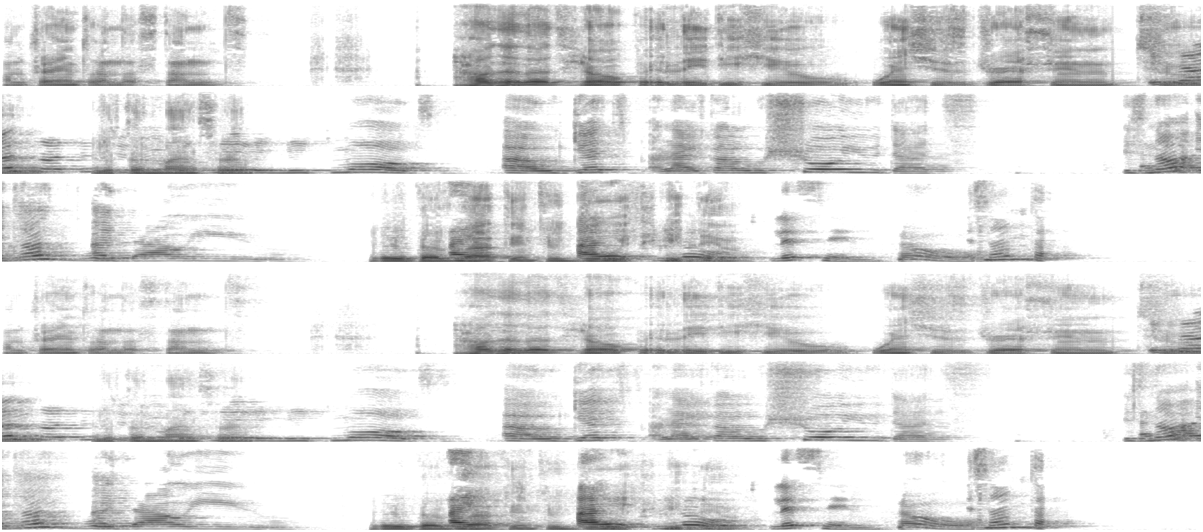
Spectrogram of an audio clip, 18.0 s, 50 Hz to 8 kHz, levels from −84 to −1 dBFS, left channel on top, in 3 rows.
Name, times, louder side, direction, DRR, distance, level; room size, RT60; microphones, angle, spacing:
voice 1, 0.0-1.2 1.7-1.8 2.3-7.3 13.8-15.7, left 3 dB, 65° left, 1.3 m, -33 dB
voice 2, 5.7-8.1 8.5-10.8 11.6-12.6 16.9-17.2, left 2 dB, 30° left, 3.1 m, -37 dB
voice 3, 11.7-13.4 16.5-17.0, right 3 dB, 45° right, 1.6 m, -40 dB
voice 4, 14.9-16.4 16.9-17.2, right 3 dB, 30° right, 1.2 m, -31 dB
22.0 x 8.2 x 4.9 m
head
